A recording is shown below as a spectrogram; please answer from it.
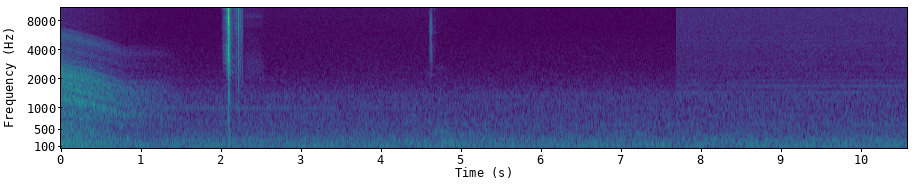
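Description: Music stops and its tail fades out within the first second, leaving a steady low hum of room tone. A single sharp click comes about two seconds in.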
